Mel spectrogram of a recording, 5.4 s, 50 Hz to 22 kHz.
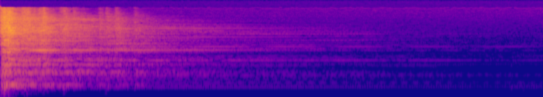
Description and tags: open hi hat 1
Drums Hit With Whisk
Whisk, Hit, Drums, With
